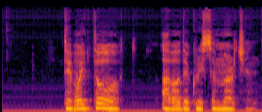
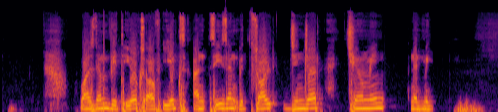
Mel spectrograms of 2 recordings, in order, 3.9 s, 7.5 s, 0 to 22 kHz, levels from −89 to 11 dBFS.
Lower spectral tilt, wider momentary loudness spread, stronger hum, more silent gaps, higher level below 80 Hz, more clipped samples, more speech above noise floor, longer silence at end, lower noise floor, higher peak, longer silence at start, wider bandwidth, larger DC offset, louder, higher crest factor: about the same, -5.5 dB/octave vs -5.5 dB/octave; second, 8 LU vs 13 LU; first, 50 Hz at -35 dBFS vs none; neither; about the same, -34 dBFS vs -30 dBFS; neither; about the same, 27 dB vs 30 dB; second, 0.1 s vs 0.25 s; second, -39 dBFS vs -44 dBFS; about the same, 0 dBFS vs 0 dBFS; first, 0.95 s vs 0.1 s; first, 15.5 kHz vs 14 kHz; neither; about the same, -13 LUFS vs -15 LUFS; about the same, 14 dB vs 16 dB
